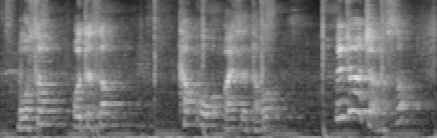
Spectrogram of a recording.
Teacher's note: He's asking short questions, so they go up.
